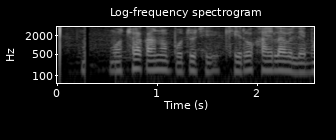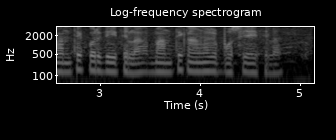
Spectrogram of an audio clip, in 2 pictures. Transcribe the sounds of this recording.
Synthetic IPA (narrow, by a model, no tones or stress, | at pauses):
m | mɔt͡ʃʰakanɔpot͡ʃut͡ʃʰikʰeɾɔkʰajlabelebant̪ikɔɾid̪ejt̪ʰilabant̪ikanɔɾeposid͡ʒajt̪ʰila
